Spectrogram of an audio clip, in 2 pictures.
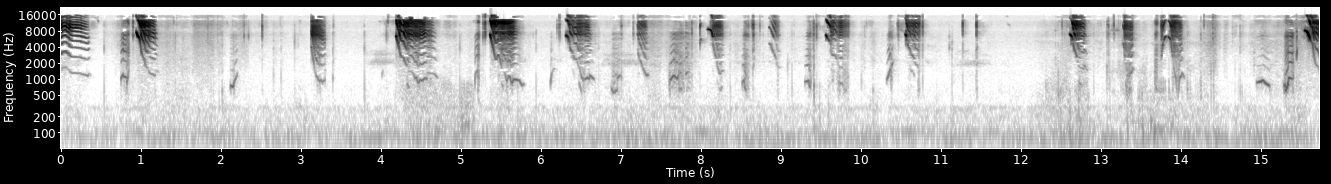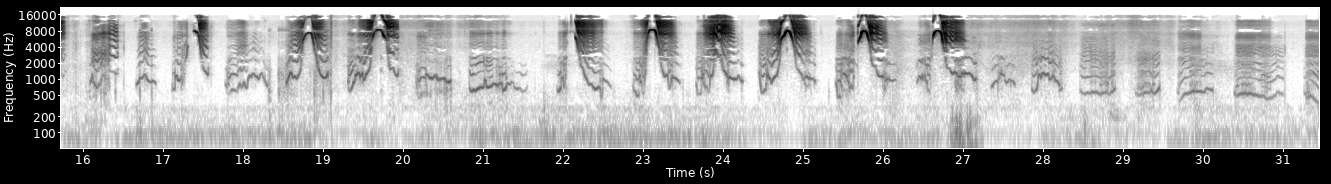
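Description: A three-day-old Asian small-clawed otter pup squeaking in its sleep: many short, high-pitched chirps at irregular intervals, coming faster in the second half.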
